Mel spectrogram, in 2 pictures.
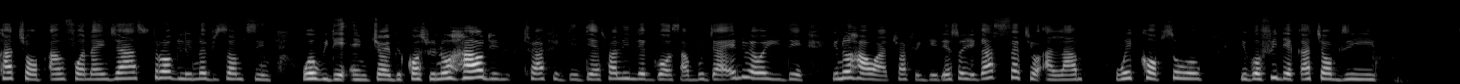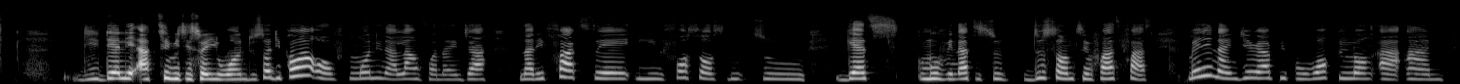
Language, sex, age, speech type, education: Nigerian Pidgin, female, 15-29, spontaneous, tertiary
